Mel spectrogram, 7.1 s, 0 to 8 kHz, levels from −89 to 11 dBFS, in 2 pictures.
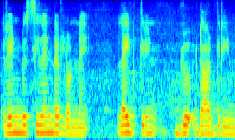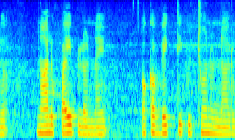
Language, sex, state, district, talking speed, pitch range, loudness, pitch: Telugu, female, Andhra Pradesh, Sri Satya Sai, 125 wpm, 150-175 Hz, -19 LUFS, 170 Hz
